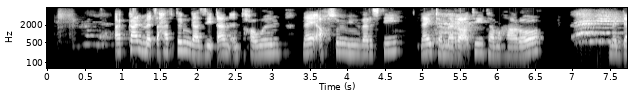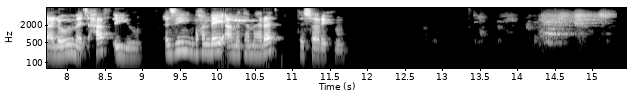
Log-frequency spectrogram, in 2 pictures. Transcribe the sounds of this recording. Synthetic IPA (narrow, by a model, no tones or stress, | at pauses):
ʔakʰːalmɐt͡sʼħaft̪ʰɨnɡaze̞t̪ʼanɨnt̪ʰɨ̥xɐwːʊnːajʔa̰xsumjunivɐɾsi̥t̪ʰi | najt̪ʰɐmɐɾɐχʼt̪ʰit̪ʰɐmɦaɾo̞ | mɐd̪ːalɐwimɐt͡sʼħafʔɨjːu | ʔɨzibɨxɨnd̪ɐjʔamɐt̪ʰɐmɐhɾɐt̪ʰːɐsɐɾiħu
